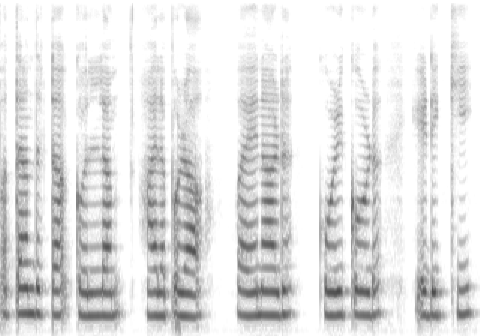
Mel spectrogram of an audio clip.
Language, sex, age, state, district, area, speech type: Malayalam, female, 18-30, Kerala, Wayanad, rural, spontaneous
